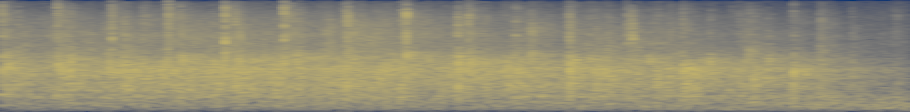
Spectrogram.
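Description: Applause from an audience at an FCC chairman's address on connectivity and the ITU, dense steady clapping for several seconds with no talk over it.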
